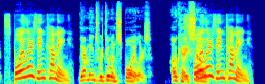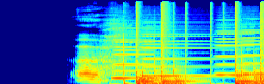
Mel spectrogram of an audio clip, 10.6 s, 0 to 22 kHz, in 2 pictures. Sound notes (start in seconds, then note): 6.8 sigh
